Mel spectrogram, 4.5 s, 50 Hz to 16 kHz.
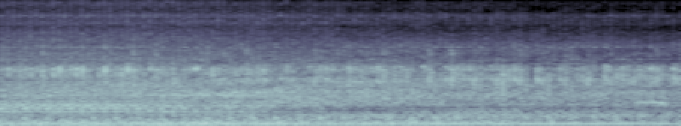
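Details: Toyota Kijang LGX 2.5 diesel idling after service, previously rough with valve clearance due; now not as rough as before: steady, even clatter with a firm low thrum, no misses or lumpy beats, normal smooth idle.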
